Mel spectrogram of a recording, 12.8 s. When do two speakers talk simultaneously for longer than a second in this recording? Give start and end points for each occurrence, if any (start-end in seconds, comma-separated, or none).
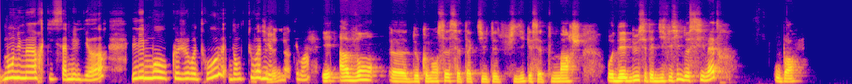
none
